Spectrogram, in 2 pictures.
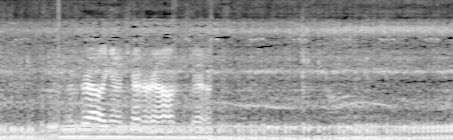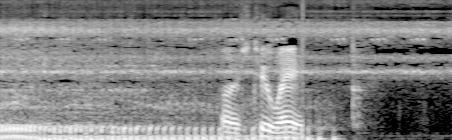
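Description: A dirt bike engine runs with a low rumble.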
